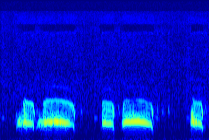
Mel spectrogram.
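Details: An old spotted dove decoy used in trapping, in Gia Lai, Vietnam, gives low, hollow coos in a repeated phrase: a short note then a longer drawn-out one, twice, then a further short note.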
